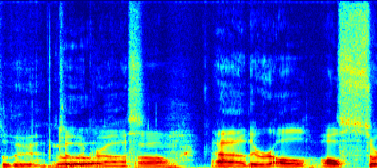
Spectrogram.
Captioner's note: sounds of disgust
